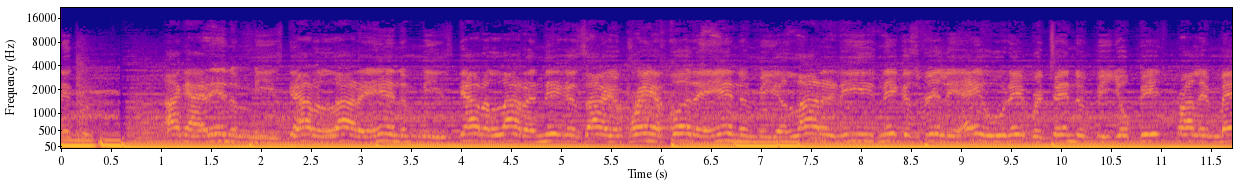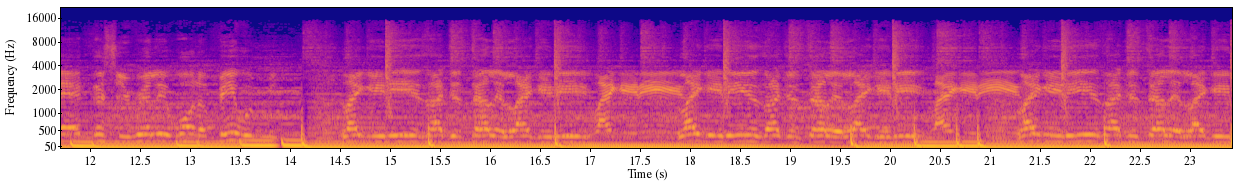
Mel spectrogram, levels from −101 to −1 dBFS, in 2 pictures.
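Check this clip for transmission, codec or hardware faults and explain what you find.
No transmission, codec or hardware faults are audible here.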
